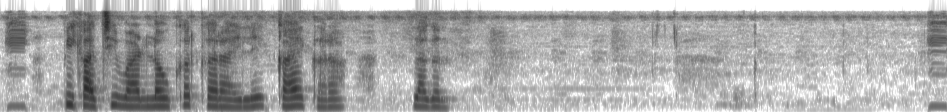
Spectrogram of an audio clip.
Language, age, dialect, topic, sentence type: Marathi, 25-30, Varhadi, agriculture, question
